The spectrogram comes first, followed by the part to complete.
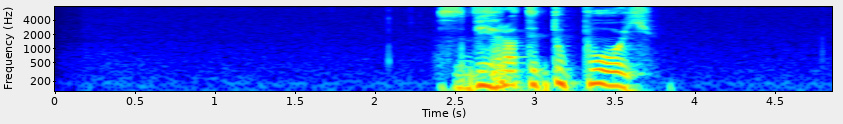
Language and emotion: Russian, angry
